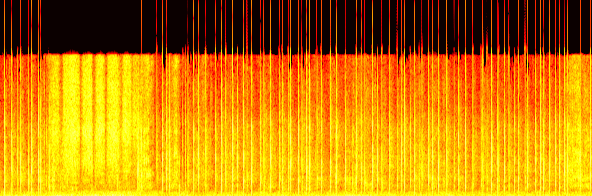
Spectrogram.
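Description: Long acrylic nails scratch and tap the face and edge of a small, closed, hollow printed cardboard box held in the hands. A steady, bright, rasping scratch in the first second and a half gives way to a fast run of about thirty sharp, dry taps with almost no ring and little low end.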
